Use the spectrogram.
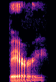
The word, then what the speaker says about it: Burry: Well, it's spelled Burry, but as I remember it being pronounced, it was Berry.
